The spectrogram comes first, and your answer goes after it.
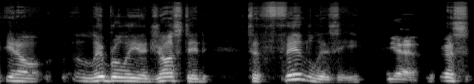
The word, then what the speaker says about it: Thin Lizzy: Thin Lizzy yeah because if you have an Irish accent you're kind of say Thin Lizzy when you so they they said let's add an H to it so people say it right okay so for some ear some of their early gigs uh the band were mistakenly promoted as Tin Lizzy or tin like Li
